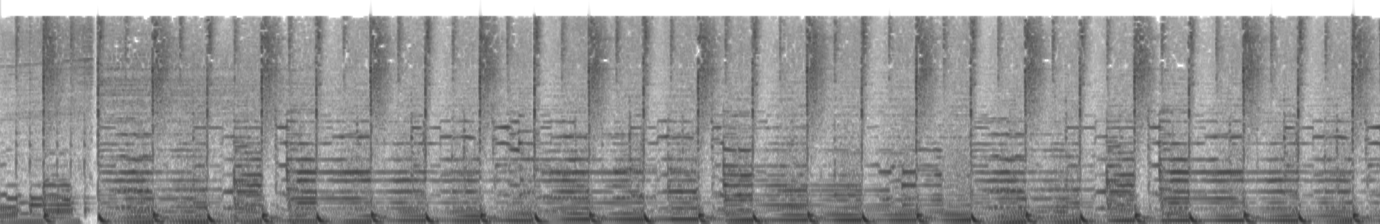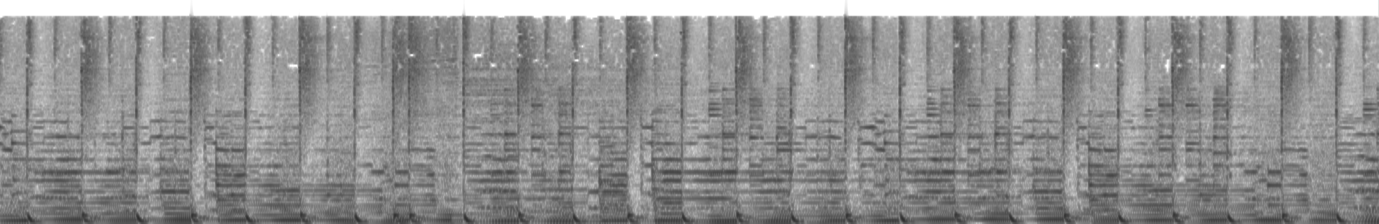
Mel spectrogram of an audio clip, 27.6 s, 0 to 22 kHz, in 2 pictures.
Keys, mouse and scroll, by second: 0.0 scroll, 1.2 click, 1.2 scroll down 4, 2.2 click, 4.0-4.7 scroll, 4.7 click, 4.9 scroll down 1, 6.4 click, 7.4 click, 7.9 click, 11.0 click, 12.5 click, 15.9 click, 18.2 click, 18.8 typing, 18.9 Return, 20.2 click, 20.4-21.3 typing, 22.5 scroll, 23.4 click, 25.1 click, 25.6 click, 26.3 click, 26.8 click.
